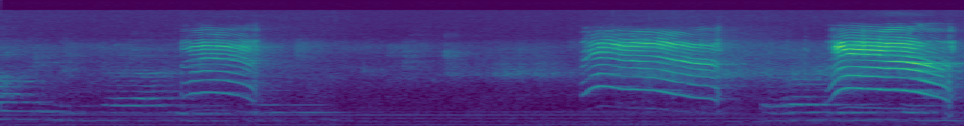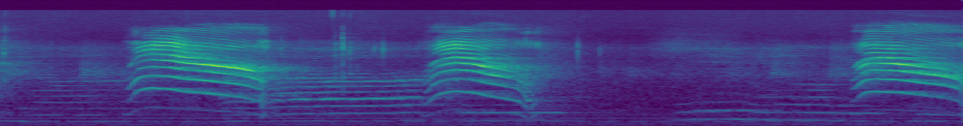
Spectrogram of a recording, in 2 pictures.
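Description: A kitten gives high, arching meows, each rising then falling, repeated every couple of seconds.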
